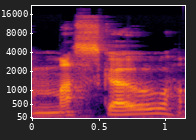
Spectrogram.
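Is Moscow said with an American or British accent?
British. It is said with a British accent.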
